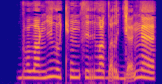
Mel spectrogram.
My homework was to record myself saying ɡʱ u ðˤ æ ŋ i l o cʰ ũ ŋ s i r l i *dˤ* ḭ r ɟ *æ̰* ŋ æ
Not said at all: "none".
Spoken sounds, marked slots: dˤ, æ̰

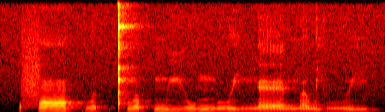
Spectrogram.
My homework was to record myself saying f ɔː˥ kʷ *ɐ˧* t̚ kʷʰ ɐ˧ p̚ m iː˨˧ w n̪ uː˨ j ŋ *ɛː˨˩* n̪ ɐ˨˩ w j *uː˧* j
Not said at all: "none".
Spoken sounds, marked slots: ɐ˨, ɛː˨˩, uː˨˩

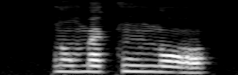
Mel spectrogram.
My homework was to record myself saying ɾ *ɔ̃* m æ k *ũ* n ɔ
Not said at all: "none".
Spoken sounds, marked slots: ɔ̃, ũ

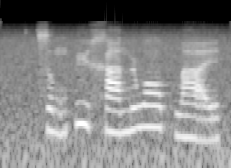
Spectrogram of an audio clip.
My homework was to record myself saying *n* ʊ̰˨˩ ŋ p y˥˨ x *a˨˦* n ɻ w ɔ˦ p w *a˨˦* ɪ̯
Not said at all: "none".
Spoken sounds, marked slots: t͡s, a˨˦, a̰˨˩

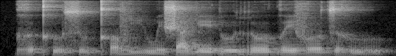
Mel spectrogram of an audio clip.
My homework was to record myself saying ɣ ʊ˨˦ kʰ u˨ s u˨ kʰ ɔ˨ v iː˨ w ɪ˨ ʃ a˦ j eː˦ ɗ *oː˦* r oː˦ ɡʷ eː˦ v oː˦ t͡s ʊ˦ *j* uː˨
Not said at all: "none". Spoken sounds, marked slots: uː˦, ɣ

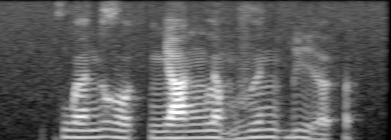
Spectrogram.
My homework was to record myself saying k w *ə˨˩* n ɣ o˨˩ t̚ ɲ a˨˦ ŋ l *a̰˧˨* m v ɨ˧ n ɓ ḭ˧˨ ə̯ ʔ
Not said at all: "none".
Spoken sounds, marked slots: ə˨˦, ə̰˧˨

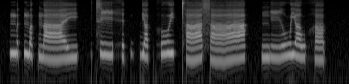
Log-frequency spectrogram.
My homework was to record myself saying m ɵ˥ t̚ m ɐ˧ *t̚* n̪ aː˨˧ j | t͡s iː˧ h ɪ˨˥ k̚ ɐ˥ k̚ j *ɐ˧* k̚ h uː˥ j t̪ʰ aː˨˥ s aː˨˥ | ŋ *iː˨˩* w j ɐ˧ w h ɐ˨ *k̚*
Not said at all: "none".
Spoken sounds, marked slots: k̚, ɐ˧, iː˨˥, k̚

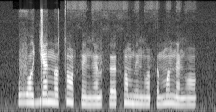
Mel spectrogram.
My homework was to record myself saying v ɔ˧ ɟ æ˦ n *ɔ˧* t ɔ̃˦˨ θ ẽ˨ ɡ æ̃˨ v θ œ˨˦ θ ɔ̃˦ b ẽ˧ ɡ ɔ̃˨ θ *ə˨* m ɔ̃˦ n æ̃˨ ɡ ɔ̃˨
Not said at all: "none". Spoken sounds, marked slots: ɔ˧, ə˨

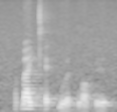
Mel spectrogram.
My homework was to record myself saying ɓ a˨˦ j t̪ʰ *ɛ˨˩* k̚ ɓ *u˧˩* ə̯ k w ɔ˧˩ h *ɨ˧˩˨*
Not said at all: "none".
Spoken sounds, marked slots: ɛ˨˩, u˧˩, ɨ˨˦

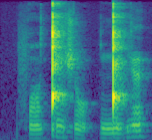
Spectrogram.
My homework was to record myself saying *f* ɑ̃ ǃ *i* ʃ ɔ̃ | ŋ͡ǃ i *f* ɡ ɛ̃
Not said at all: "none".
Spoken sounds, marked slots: f, ĩ, none

